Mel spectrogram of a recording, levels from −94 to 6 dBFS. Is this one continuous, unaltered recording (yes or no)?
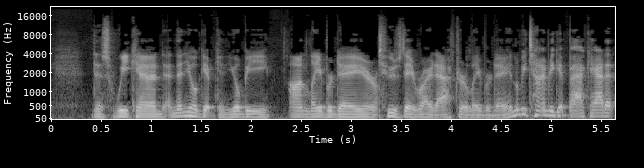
no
